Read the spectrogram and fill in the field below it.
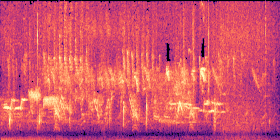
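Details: Yellow-billed magpies (Pica nuttalli) at Santa Ynez, California, in January give quick, high chattering chirps that overlap in a busy stream, over a steady low rumble.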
